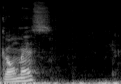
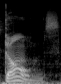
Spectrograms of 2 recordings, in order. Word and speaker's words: Gomes: Isn't it Gomez? He's not Hispanic, dude. I thought he was Hispanic. If your fucking name is Gomez. It's Gomes. Gomes. Right? It is. It's Gomes, dude. Gomes. But it's spelled like Gomez. Yeah. With an S.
